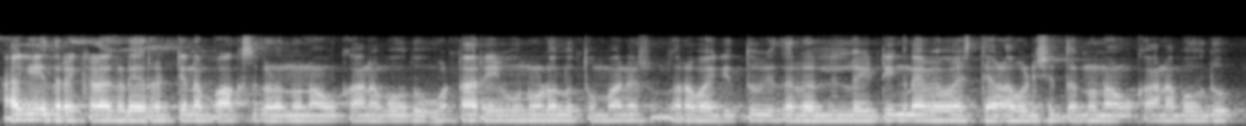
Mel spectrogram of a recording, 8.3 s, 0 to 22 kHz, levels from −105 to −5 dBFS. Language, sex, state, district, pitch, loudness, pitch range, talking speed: Kannada, male, Karnataka, Koppal, 130 Hz, -21 LUFS, 125-130 Hz, 145 wpm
